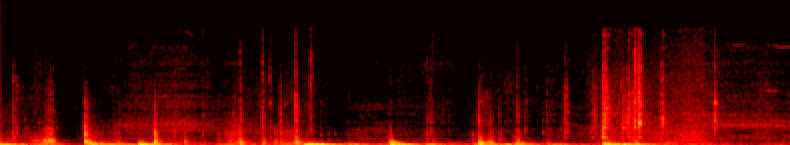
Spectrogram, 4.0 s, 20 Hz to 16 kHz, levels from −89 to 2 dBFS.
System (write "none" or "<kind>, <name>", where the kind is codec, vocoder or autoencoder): none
